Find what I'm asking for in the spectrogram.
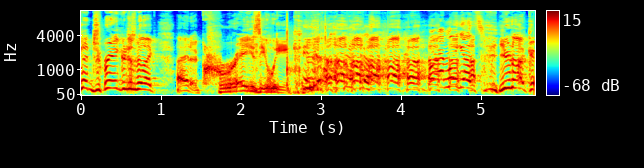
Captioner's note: all laughing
